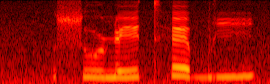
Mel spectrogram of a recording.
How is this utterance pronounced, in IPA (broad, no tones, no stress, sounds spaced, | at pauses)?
s u ɳ e t̪ʰ ɛ b i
